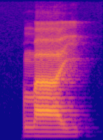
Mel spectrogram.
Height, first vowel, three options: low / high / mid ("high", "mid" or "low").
low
